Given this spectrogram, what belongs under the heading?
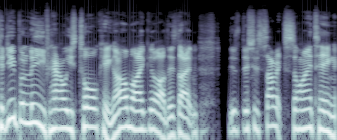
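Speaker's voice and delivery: very high, loud, overexcited shouting. Show listeners what hurts their ears and makes them adjust the volume, imitating loud shouting into a microphone. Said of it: "don't have to go so loud".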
